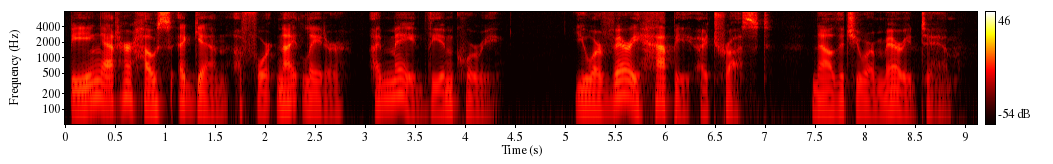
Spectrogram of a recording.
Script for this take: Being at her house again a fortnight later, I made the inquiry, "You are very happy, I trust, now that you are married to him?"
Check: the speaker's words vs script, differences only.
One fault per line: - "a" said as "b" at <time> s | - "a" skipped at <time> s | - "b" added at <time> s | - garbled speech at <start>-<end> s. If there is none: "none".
none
